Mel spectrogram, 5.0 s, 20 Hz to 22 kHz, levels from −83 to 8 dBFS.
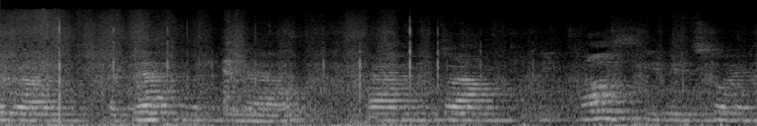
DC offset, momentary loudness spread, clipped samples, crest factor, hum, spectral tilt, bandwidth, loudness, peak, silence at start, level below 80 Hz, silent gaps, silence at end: under 0.1%; 10 LU; under 0.1%; 24 dB; none; -4.5 dB/octave; 16.5 kHz; -31 LUFS; -6 dBFS; 0 s; -42 dBFS; none; 0 s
